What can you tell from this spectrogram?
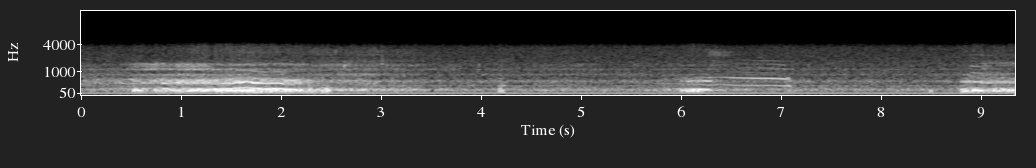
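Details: American black bear Jewel with her cubs Fern and Herbie in their winter den on January 1, 2013, studied by the Wildlife Research Institute: low buzzing bursts near the start, at six seconds and at the end, and a brief wavering tonal whine.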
